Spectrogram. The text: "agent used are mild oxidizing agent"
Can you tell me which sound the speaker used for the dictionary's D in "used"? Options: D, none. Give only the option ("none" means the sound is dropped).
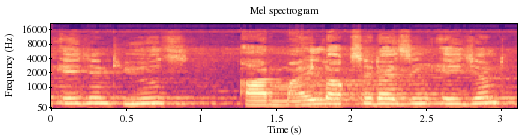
none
